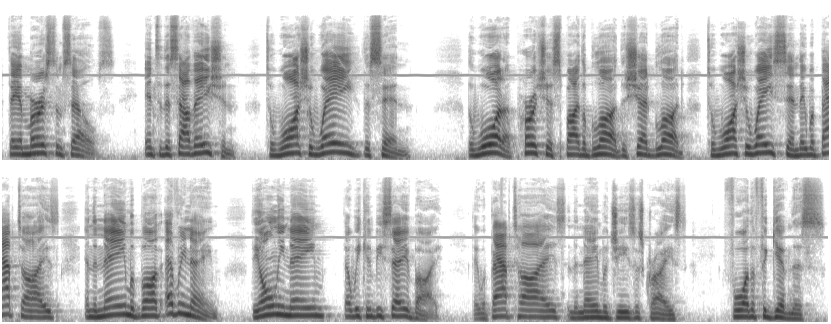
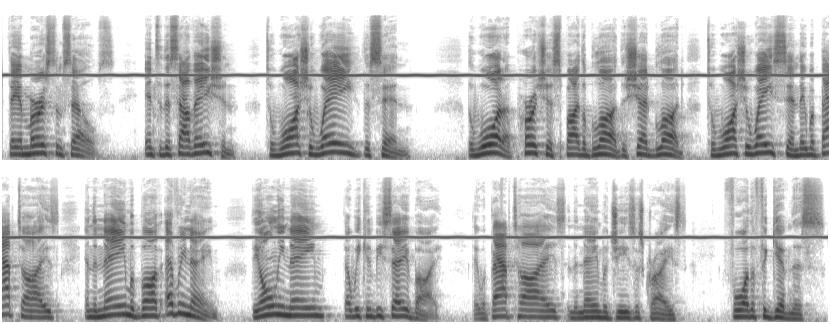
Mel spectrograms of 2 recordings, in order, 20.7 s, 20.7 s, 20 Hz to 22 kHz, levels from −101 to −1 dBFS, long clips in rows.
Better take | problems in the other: first | high-pitched whine; loud; throughout; 3.5 kHz, 6 dB below the speech; faint in the first

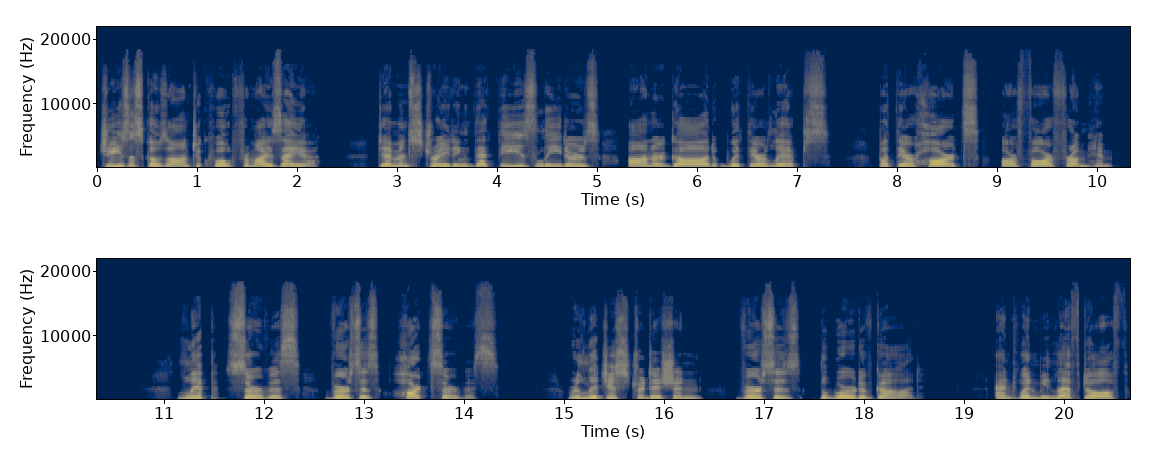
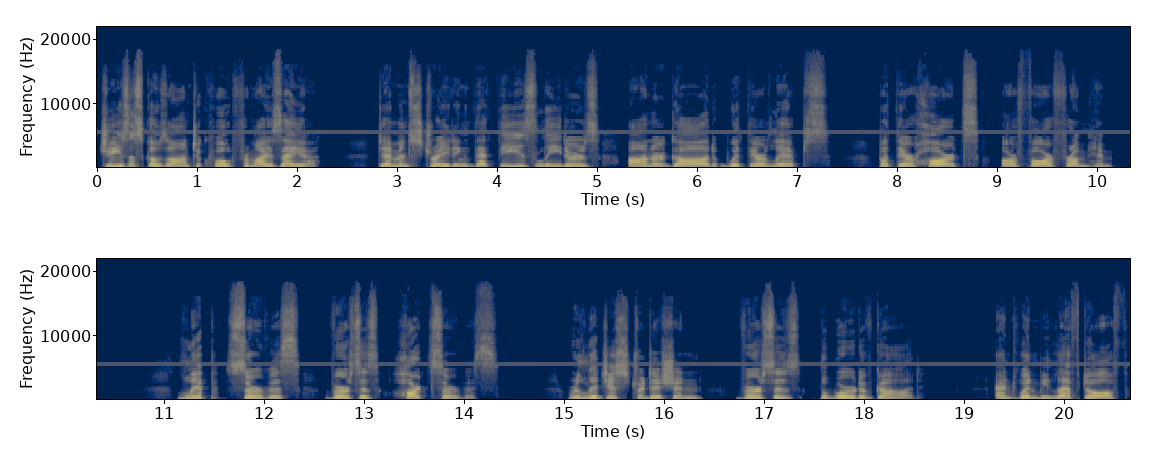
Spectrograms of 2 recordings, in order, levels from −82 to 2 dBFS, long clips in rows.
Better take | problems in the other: first | high-pitched whine; faint; throughout; 5.5 kHz, 30 dB below the speech

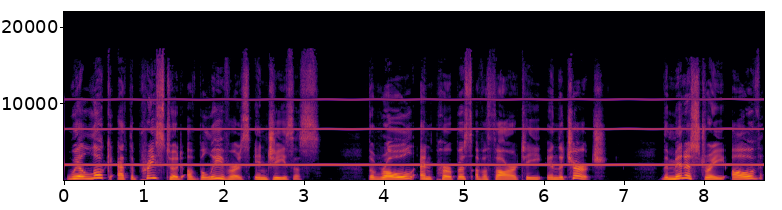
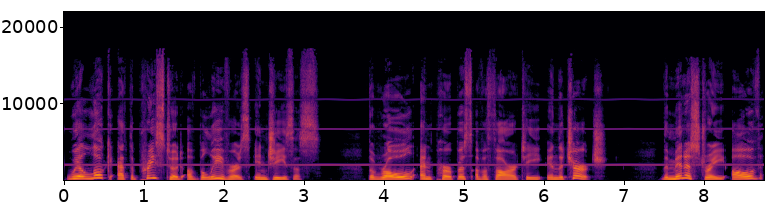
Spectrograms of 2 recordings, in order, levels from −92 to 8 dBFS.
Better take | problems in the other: second | high-pitched whine; loud; throughout; 2 kHz, 9 dB below the speech; faint in the second

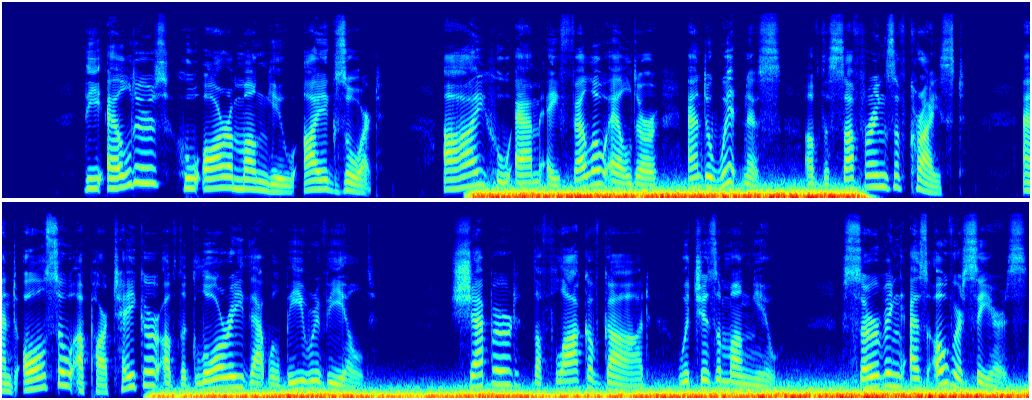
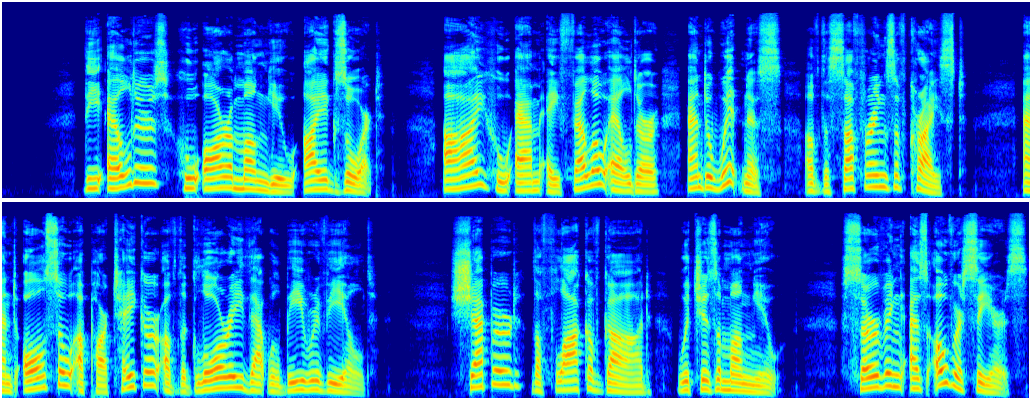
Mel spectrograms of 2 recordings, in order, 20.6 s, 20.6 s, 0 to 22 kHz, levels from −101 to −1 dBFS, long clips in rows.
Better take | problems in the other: second | low rumble; loud; from 4.5 to 8.5 s and from 12 s on; 7 dB below the speech

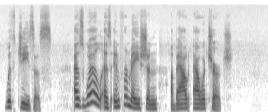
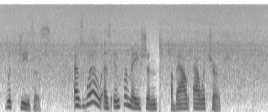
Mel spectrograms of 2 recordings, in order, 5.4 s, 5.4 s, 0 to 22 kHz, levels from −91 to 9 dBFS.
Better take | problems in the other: first | hiss; loud; throughout; 3 dB below the speech; faint in the first

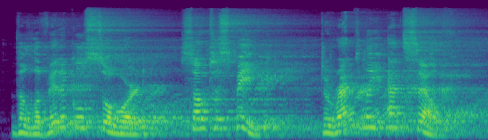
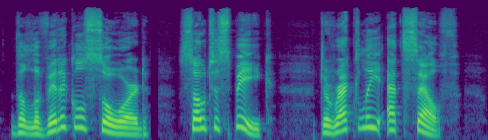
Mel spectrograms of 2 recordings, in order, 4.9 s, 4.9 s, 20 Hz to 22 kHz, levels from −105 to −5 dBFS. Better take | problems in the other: second | room echo; noticeable; dies away in 2.4 s // off-mic speech; somewhat distant

